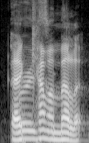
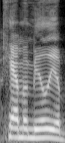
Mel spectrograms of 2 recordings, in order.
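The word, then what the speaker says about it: Chamomilla: Um and and the cham the cam am I saying it right when I say chamomia? Chamella. Chamla. Chamla. I always my husband I always get chameleia but it's chamella.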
